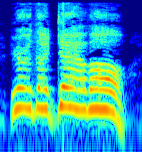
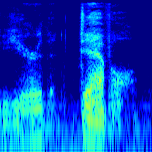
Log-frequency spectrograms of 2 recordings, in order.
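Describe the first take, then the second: First: High, loud, drawn-out wail; hammed-up slow shriek of accusation; mock screaming accusation. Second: Low, hushed, slow accusing voice; ominous accusation. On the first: Drunk older lady repeatedly accusing a stranger, mock screaming. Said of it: "The lady's now screaming at me". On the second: Retold or imitated. Drunk older lady points at a stranger, hushed accusation. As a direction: drop it low and slow, almost under the breath.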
